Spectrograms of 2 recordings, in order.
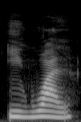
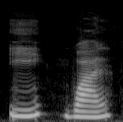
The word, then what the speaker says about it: igual: We have another example here, igual, igual. It means equal. So again, we have 2 syllables here, igual, and we're going to stress the A on igual, igual.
